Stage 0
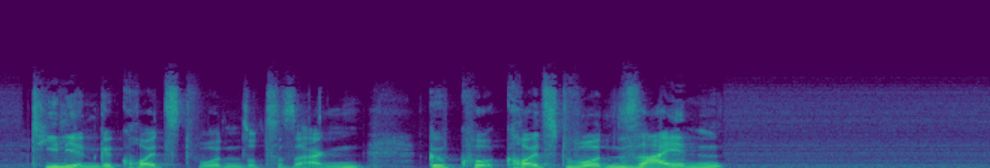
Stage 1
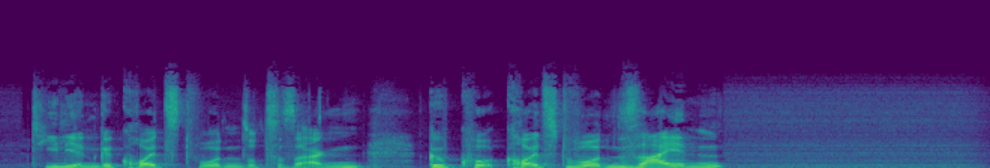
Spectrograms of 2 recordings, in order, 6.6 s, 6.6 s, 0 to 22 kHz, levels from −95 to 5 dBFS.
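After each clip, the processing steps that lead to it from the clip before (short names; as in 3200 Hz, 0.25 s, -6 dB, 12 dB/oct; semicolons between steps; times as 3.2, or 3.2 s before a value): AGC gain up to 11 dB; gain -5.5 dB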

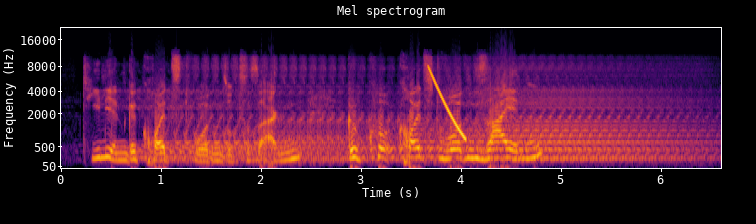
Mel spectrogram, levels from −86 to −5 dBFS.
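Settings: swelling echo 98 ms, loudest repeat 5, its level -17.5 dB; one-sided clip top -18 dBFS; painted sound fall, 3.66–4.05, 710–8300 Hz -17 dBFS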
